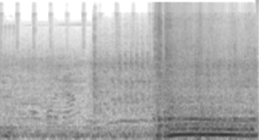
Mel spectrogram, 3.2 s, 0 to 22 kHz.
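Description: Muffled background chatter, then a Hennessey Venom F5 supercar engine bursts to life about two seconds in and settles into a loud, deep, steady rumble close by.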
